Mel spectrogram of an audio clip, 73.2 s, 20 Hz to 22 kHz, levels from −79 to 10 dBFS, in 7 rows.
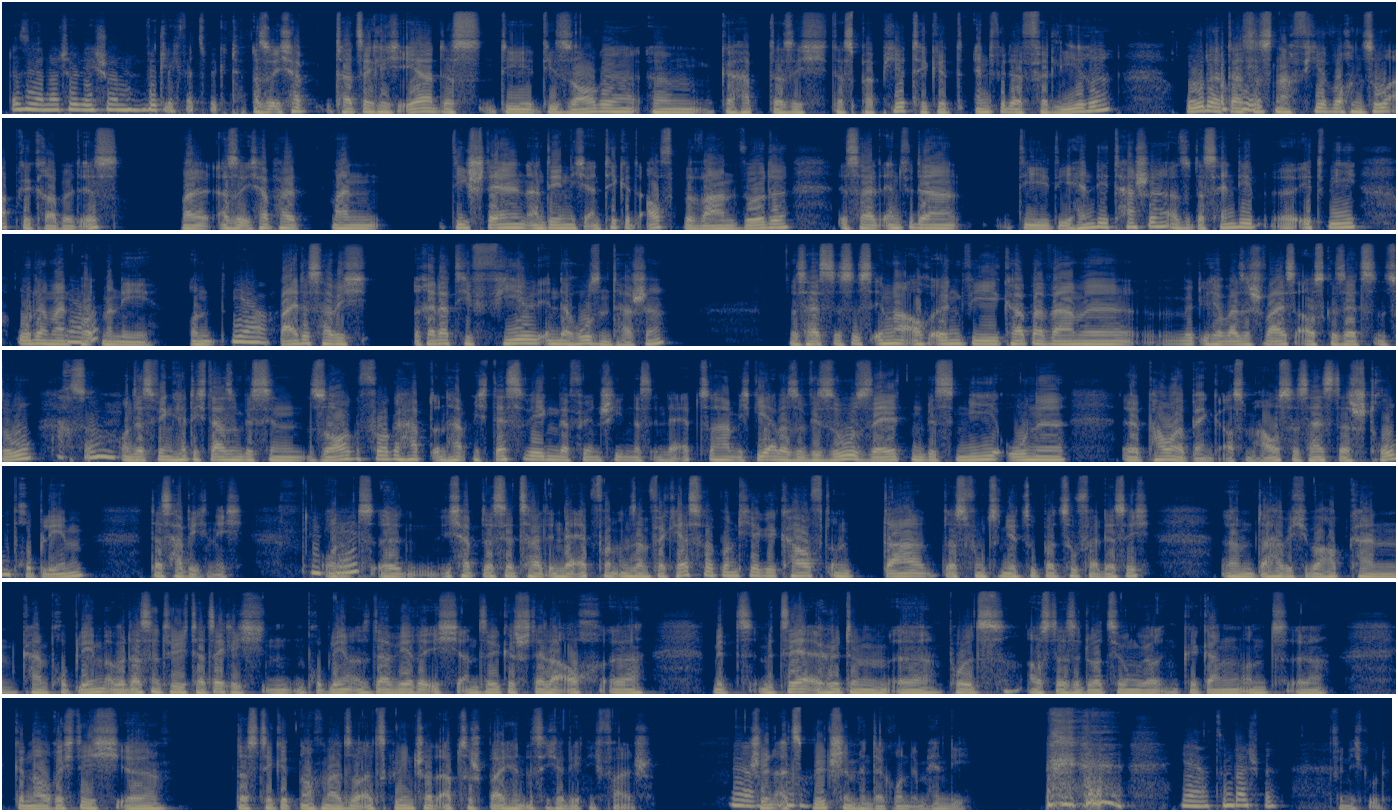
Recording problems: distortion; slight; 10% of the sound clipped

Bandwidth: 15 kHz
